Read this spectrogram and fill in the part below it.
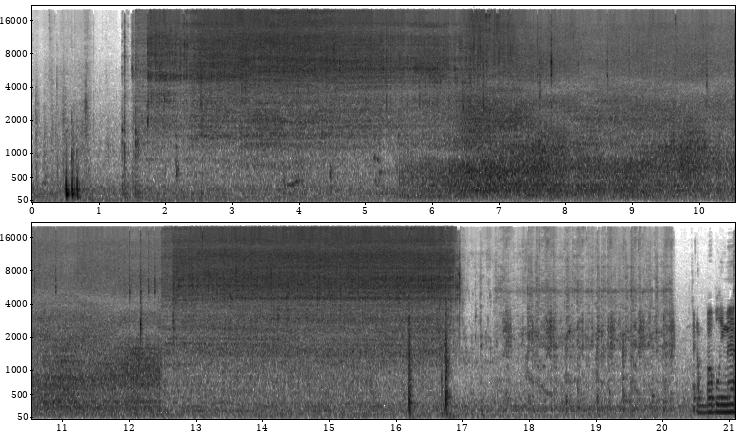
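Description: Water pours from a kitchen tap into a homemade engine degreaser mixture in a sink, a steady broadband rush for about fifteen seconds, with faint clinks and stirring before and after.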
